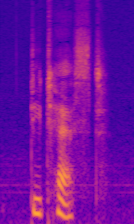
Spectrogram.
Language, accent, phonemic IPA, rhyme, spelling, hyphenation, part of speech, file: English, US, /dɪˈtɛst/, -ɛst, detest, de‧test, verb, En-us-detest.ogg
- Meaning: 1. To dislike (someone or something) intensely; to loathe 2. To witness against; to denounce; to condemn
